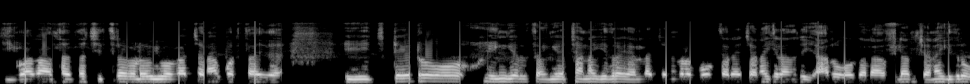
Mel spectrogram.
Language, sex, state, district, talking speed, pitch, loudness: Kannada, male, Karnataka, Chamarajanagar, 135 wpm, 130 Hz, -17 LUFS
